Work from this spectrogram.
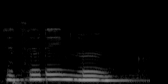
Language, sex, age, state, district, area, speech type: Odia, female, 30-45, Odisha, Mayurbhanj, rural, spontaneous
